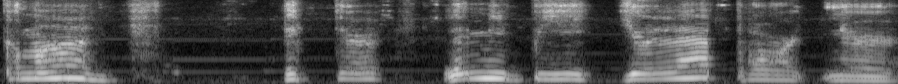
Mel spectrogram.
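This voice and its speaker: A put-on character voice at a middle pitch and a very slow pace, with faint music in the background. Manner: pleading and eager.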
